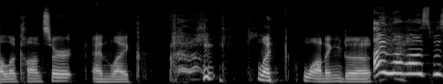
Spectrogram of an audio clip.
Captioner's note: laughs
